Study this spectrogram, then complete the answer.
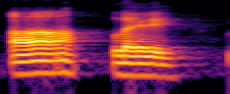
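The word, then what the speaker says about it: alelon (ἀλλήλων): As a matter of fact, I want you to say that with me, because I want you to remember this word, alelon. You ready? Alelon. Do we have it up there? Yeah, it's pronounced like this: alelon.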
